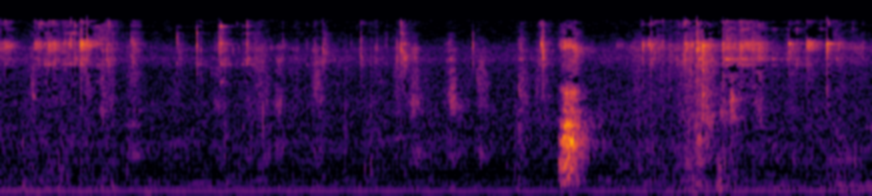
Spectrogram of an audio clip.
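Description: Two small dogs playing, with scuffling and small clicks and one loud, short bark about four seconds in.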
